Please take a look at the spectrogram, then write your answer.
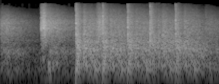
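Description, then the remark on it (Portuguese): Rapid gunshots crack out in an irregular burst, several sharp reports echoing loudly over a constant noisy background, as Civil Police searching for gang members in Complexo da Maré, in the city's north zone, are met with gunfire and return fire. “Uma moradora ficou no meio do tiroteio.”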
